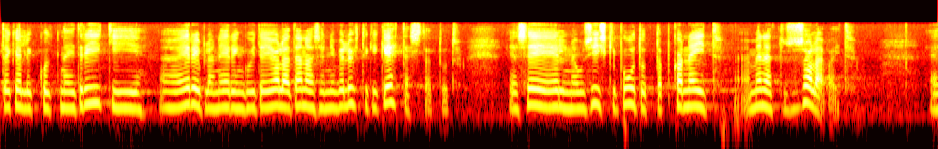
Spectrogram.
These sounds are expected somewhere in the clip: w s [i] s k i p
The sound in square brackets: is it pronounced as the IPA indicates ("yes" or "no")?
no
